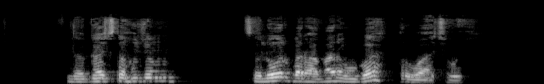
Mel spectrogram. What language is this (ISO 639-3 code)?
pus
